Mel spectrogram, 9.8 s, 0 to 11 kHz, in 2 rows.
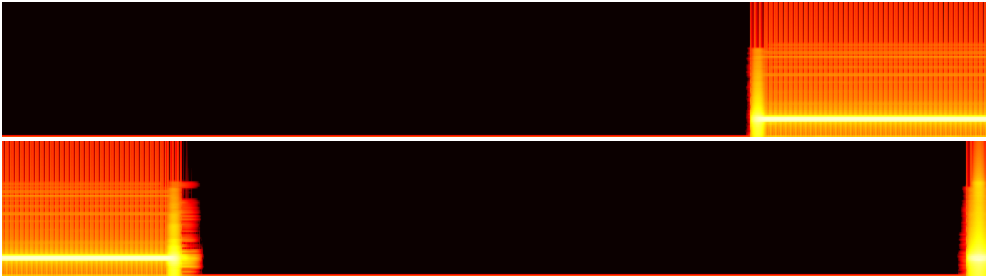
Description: Ringback tone (North America), 440 + 480 Hz.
